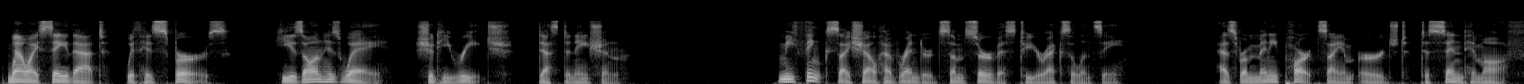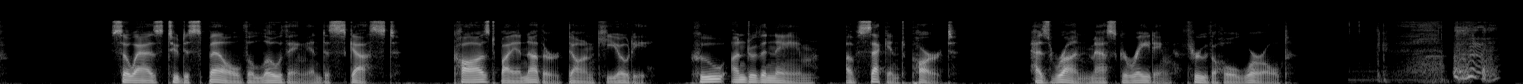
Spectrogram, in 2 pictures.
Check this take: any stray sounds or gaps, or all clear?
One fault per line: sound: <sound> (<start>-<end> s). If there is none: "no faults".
sound: cough (28.7-30.3 s)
